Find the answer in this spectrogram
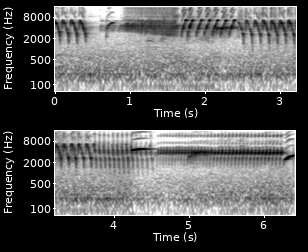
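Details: Canary singing hard, used as a lure for canaries slow to sing; dense rapid trills of clipped notes change speed and pitch, broken by a bright rising whistle and a long high trilled tour.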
